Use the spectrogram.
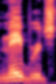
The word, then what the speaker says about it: Muybridge: That's actually spelled M-U-Y-B-R-I-D. GE, but I believe it's pronounced Muybridge, Edward Muybridge.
